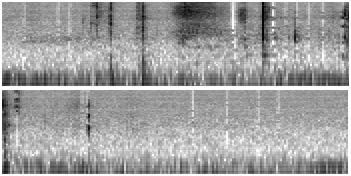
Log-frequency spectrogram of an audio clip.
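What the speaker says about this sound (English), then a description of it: "I'm just going to keep cutting strips like this." Fabric strips for quilt binding are being cut, heard as faint, scattered sharp snips and clicks over a quiet room hum.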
